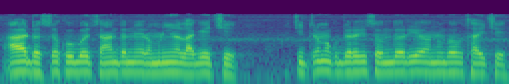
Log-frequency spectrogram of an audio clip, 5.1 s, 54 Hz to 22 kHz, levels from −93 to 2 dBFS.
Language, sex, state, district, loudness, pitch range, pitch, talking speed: Gujarati, male, Gujarat, Valsad, -20 LUFS, 125-135 Hz, 130 Hz, 165 wpm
